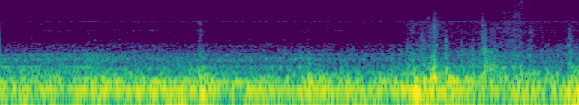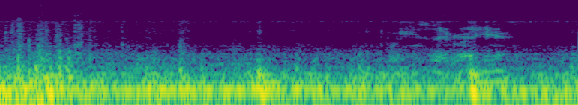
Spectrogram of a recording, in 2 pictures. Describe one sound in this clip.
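Rain patters on a car's windows and roof.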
